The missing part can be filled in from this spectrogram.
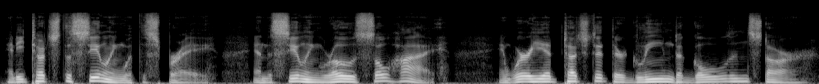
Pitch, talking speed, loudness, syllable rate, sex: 110 Hz, 185 wpm, -16 LUFS, 4.7 syllables/s, male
